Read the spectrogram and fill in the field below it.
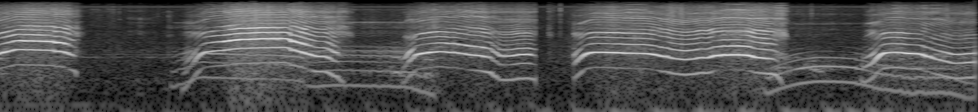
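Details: Cats in a fight trade repeated drawn-out yowls, each one rising then dipping in pitch, with lower moaning calls threaded between the louder howls and brief silences separating the bouts.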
